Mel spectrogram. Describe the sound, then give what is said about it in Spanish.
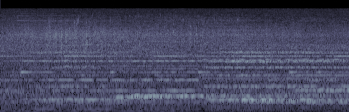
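Wind blows in a steady, continuous rush, even in volume for the whole stretch, with a faint sustained hum beneath it and no voices. “Oigo el viento.”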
